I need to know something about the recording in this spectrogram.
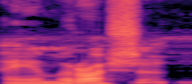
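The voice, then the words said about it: Put-on Russian accent. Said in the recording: “I can do a Russian accent.”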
